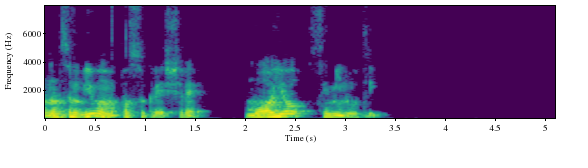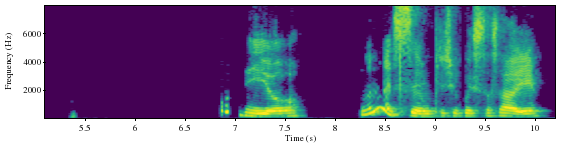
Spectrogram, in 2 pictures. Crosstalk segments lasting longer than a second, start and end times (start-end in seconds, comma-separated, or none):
none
